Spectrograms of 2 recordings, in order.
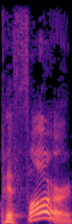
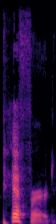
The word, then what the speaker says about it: Piffard: say you know but we're famous for these unpronounceable place names larry oh piffard isn't it really all these years i've been calling it piffered it's located about five miles from a town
